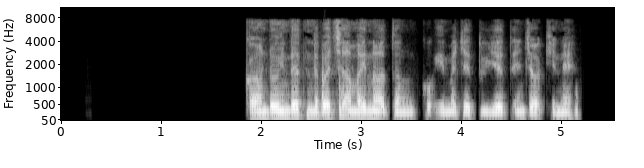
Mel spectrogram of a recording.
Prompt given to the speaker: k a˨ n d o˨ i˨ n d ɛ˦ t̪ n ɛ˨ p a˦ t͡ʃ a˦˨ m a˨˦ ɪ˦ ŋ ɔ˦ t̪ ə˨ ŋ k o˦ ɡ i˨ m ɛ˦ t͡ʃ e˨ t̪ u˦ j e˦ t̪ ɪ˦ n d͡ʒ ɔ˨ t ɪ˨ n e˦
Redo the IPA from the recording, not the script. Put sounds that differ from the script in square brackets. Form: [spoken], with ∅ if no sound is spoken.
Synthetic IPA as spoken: k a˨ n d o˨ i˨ n d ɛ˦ t̪ n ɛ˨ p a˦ t͡ʃ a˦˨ m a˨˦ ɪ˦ [n] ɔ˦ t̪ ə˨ ŋ k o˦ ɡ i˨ m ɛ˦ t͡ʃ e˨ t̪ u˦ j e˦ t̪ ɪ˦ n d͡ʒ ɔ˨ [k] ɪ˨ n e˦

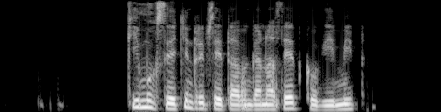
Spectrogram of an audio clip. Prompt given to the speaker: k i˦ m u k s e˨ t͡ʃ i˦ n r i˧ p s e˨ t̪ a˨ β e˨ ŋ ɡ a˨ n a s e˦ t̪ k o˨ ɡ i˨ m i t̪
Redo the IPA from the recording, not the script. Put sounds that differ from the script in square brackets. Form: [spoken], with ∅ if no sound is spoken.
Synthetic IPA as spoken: k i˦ m u k s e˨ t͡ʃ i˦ n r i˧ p s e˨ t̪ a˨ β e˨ ŋ ɡ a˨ n a s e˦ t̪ k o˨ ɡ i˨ m i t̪

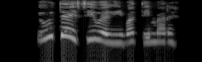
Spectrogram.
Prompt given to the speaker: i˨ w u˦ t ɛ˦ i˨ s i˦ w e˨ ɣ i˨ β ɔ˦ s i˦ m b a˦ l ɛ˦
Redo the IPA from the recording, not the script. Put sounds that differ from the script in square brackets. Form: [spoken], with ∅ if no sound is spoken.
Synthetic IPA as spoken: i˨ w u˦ t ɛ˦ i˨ s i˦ w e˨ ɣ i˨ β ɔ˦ [t] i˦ m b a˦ [ɾ] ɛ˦

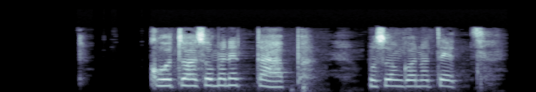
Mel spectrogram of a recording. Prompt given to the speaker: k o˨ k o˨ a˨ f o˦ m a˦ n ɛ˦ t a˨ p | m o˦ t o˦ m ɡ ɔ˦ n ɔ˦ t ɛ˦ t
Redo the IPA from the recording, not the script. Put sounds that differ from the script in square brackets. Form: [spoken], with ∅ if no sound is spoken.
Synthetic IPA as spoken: k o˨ [t] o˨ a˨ [s] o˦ m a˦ n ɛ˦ t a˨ p | m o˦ [s] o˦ [ŋ] ɡ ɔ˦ n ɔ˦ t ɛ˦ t

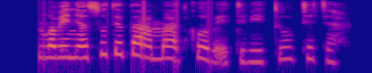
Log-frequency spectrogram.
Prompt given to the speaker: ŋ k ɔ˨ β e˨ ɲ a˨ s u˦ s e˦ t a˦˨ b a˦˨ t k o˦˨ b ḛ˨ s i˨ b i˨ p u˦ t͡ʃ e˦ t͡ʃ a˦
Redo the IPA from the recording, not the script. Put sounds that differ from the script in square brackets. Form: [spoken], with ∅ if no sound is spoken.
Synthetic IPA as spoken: ŋ [ɡ] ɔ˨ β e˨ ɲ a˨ s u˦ [t] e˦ t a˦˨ [m] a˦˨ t k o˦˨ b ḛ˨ [t] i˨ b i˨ [t] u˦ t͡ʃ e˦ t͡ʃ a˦

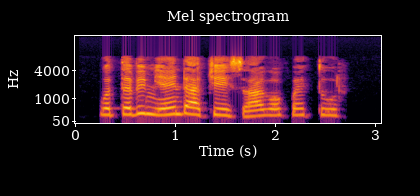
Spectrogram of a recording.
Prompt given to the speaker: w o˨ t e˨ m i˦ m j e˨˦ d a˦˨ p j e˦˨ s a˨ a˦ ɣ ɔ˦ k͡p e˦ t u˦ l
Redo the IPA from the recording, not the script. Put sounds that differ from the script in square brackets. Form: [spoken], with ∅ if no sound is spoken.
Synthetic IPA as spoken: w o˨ t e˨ [b] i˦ m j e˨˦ d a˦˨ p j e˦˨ s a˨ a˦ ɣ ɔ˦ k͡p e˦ t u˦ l

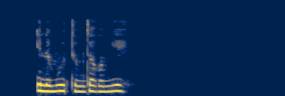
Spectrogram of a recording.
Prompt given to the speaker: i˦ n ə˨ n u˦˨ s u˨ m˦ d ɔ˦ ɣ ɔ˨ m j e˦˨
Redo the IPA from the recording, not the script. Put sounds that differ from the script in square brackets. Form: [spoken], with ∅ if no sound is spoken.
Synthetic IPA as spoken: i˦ n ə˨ [m] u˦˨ [t] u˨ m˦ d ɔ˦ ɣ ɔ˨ m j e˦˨

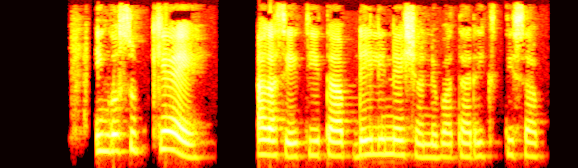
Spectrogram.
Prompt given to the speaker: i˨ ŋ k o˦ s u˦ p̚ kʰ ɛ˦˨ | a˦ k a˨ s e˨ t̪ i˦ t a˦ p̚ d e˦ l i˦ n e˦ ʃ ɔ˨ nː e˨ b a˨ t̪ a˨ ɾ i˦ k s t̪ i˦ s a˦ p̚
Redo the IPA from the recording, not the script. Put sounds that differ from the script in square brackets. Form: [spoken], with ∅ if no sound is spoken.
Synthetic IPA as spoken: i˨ ŋ [ɡ] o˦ s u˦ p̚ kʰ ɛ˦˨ | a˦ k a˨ s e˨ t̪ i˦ t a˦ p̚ d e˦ l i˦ n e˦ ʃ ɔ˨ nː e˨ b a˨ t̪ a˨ ɾ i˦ k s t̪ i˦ s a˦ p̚

